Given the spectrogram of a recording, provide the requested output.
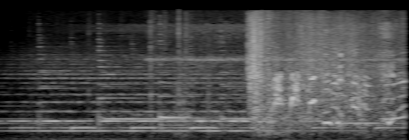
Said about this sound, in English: Children, including … and her sister, play happily by the river in the village, jumping off the jetty.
